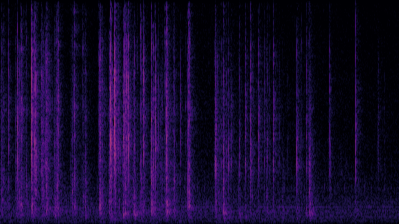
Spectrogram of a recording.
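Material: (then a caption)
Plastic. Two hands with long nails type on a pink, slim plastic keyboard with white keys, producing a quick, uneven run of light, bright clicks and taps. Each keystroke is short and crisp with almost no low end, and the typing gradually softens toward the end.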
